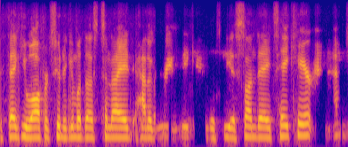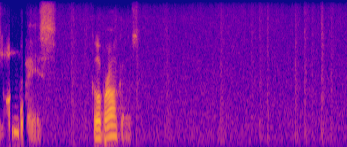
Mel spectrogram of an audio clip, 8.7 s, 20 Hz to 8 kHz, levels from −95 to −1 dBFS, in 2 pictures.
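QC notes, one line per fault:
1.76–3.03 s and 3.89–4.72 s, speech suppressed in double talk: the speech sinks by about 30 dB in the first stretch and about 35 dB in the second, for roughly a second and under a second of lost level. This is likely an echo canceller turning down the near talker while the far side speaks at the same time. The waveform shows sudden notches, and the spectrogram shows harmonics fading to near-blank gaps.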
